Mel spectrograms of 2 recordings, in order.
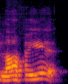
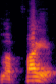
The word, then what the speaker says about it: LaFayette: You know, the first time I ever saw Lefay, I was like, "Hey, Lafayette. That's just like Louisiana." No, it's pronounced Lefay.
